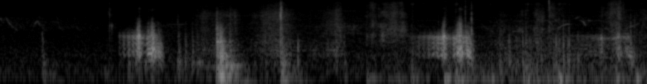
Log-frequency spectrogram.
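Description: A paddle knocks against a canoe.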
